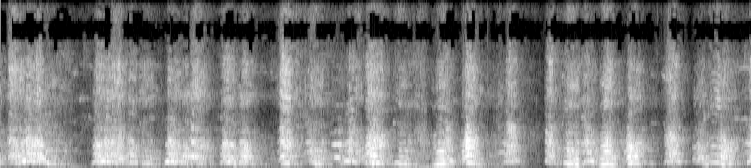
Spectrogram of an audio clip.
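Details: Irish Wolfhounds, puppies among them, howling to go for a walk: a run of short wavering howl bursts about every half second to second, each bending up then down, separated by brief gaps, with one deeper sliding note.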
